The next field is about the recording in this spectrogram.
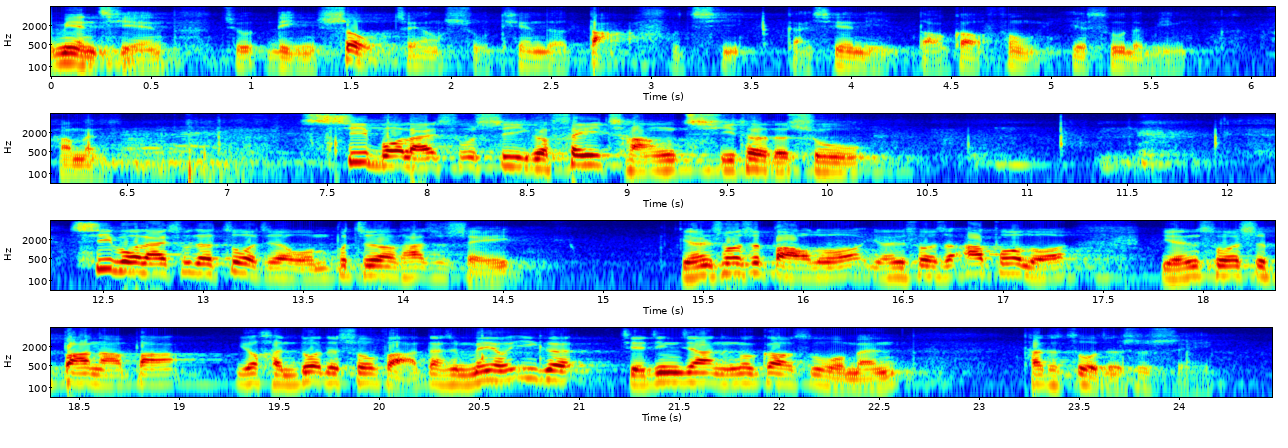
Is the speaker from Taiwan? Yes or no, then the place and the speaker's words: yes; Taiwan; born there; 像我就是山东第2代台湾生的山东人，冒牌的啊。我说我是山东人，但我从来没有去过山东啊。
